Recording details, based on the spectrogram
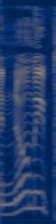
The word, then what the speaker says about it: Nomi: We're joined now by Nomi Prinz, who returns to our program. Her name is Nomi, N-O-M-I, like Naomi without the A, Prinz, P-R-I-N-S, and I spell it because I really want you to read her book.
